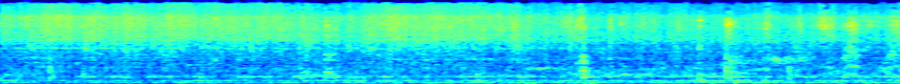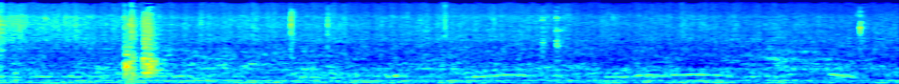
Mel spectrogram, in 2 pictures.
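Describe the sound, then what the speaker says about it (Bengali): Grated ginger fries in hot oil in a pan while cooking a vegetarian doi begun (yogurt eggplant) dish, giving a loud, continuous sizzle that eases slightly over time, with scattered clicks and scrapes from stirring. "না হলে আদা বাটা দিলে তো ছিটকে তেলটা গায়ে আসবে, সেই জন্য এবার আমি দিয়ে দেবো আদা।"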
